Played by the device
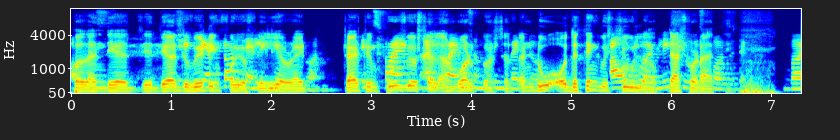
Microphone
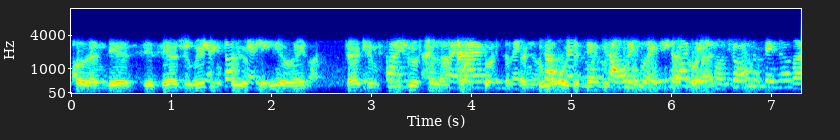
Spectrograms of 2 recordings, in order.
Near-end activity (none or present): present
